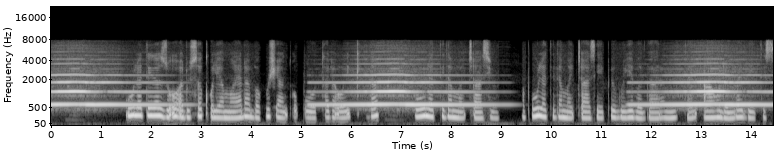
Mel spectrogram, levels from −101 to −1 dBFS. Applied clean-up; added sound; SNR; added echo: none; Wind instrument, woodwind instrument; -4 dB; none.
